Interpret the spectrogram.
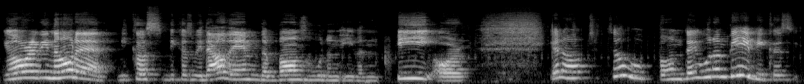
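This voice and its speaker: A woman's voice: on the high side, lively intonation, normal speed, fairly bright tone, reverberant, rough recording. A woman from Slovakia with a Slovak accent, chatting casually and laughing easily as a guest artist. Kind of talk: casual chat.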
